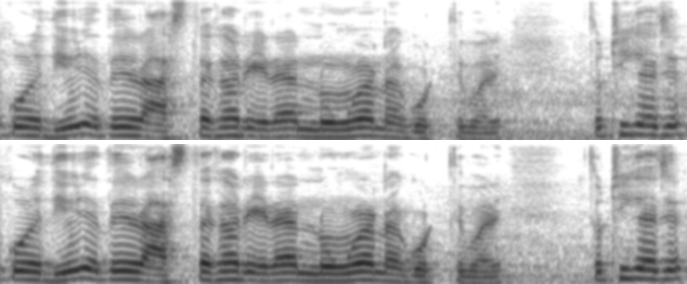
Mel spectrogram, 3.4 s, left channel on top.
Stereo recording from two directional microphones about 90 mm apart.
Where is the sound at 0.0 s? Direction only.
25° right (ahead or behind).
